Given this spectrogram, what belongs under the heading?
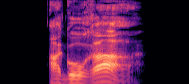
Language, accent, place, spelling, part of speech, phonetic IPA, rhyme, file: German, Germany, Berlin, Agora, noun, [aɡoˈʁaː], -aː, De-Agora.ogg
- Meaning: agora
